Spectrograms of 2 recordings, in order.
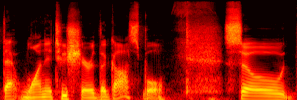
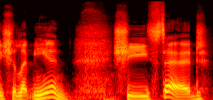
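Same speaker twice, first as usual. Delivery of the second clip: normal talking voice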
